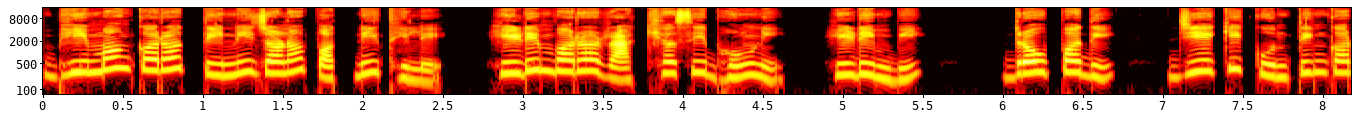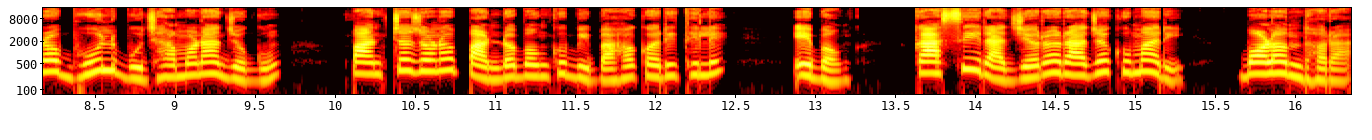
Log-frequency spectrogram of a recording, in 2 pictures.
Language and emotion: Odia, neutral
